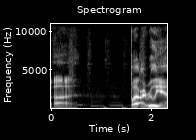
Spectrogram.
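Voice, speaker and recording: With music in the background, a man speaks at a moderate pace in a very deep, low pitch. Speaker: gaming YouTuber and streamer. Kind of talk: gameplay commentary. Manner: subdued, not enthusiastic; halting, many repeats.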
